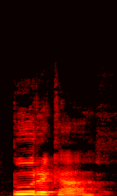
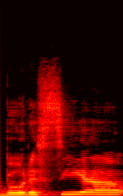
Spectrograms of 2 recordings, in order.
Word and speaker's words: Boudicca: i think she might actually be my favorite buddhica or bodacia or however you want to pronounce it i will never make fun of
